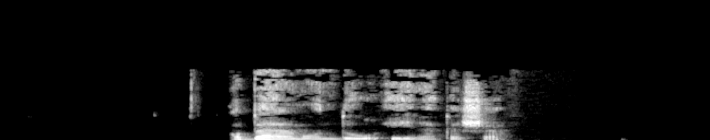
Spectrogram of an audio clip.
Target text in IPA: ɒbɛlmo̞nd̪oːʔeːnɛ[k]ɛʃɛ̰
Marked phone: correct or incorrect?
correct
